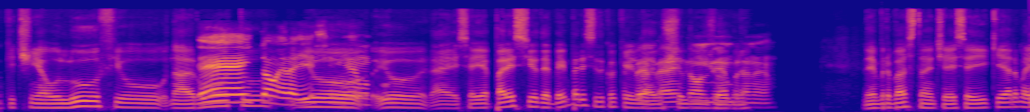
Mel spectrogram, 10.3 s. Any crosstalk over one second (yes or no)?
yes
